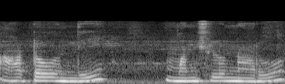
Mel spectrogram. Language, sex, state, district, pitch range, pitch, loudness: Telugu, female, Andhra Pradesh, Visakhapatnam, 150-175 Hz, 165 Hz, -13 LUFS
